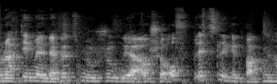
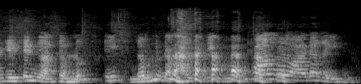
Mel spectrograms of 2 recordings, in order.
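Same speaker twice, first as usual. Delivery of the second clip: chewing while talking; 2 semitones higher than usual. Real, not acted. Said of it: "Ihr seid also auch so ein Schmatz-Podcast".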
